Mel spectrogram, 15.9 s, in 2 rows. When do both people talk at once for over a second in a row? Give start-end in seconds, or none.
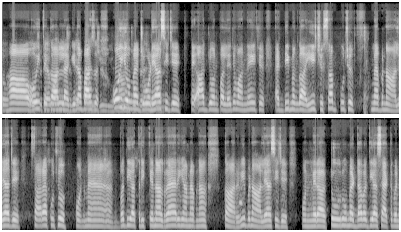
0.5-3.1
